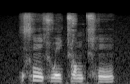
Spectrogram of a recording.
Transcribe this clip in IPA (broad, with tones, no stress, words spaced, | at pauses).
sẽ˥˧ ɕwe˧t͡ɕɔ˧ŋt͡ɕʰẽ˨˦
